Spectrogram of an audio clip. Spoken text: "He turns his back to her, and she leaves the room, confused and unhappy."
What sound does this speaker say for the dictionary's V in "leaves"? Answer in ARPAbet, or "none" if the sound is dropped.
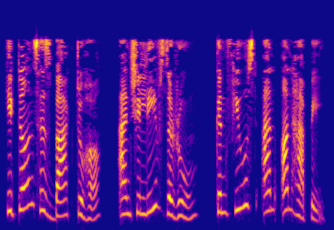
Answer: V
